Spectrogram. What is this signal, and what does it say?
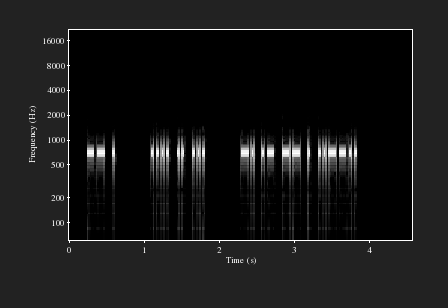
Morse code, heard as a keyed tone, about 36 wpm, 700 Hz. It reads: ME HIS NAME?
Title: 2x Word-Spacing - Sentences from Top 400 Words - 35wpm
